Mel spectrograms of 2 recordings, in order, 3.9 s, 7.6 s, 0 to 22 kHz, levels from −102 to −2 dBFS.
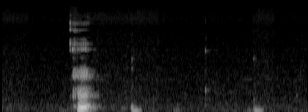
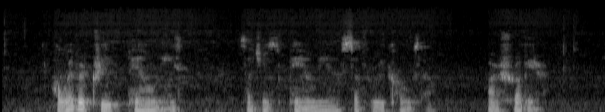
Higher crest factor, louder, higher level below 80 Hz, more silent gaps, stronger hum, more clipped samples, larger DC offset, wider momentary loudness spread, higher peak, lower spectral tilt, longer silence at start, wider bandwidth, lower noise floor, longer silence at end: about the same, 24 dB vs 24 dB; first, -36 LUFS vs -44 LUFS; second, -70 dBFS vs -58 dBFS; neither; neither; neither; neither; first, 24 LU vs 16 LU; about the same, -20 dBFS vs -22 dBFS; about the same, -7 dB/octave vs -7.5 dB/octave; first, 0.9 s vs 0.65 s; second, 10.5 kHz vs 15.5 kHz; about the same, -80 dBFS vs -78 dBFS; second, 0.6 s vs 0.8 s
